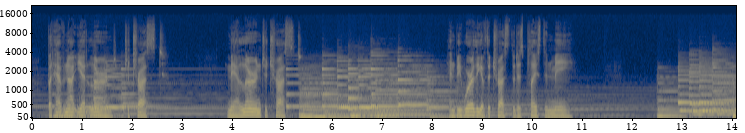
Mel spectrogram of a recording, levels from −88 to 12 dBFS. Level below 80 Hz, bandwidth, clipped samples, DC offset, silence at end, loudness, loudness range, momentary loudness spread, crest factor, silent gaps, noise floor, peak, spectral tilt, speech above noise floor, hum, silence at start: -38 dBFS; 13.5 kHz; under 0.1%; under 0.1%; 0 s; -23 LUFS; 5 LU; 20 LU; 16 dB; none; -47 dBFS; -6 dBFS; -6.5 dB/octave; 25 dB; none; 0 s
